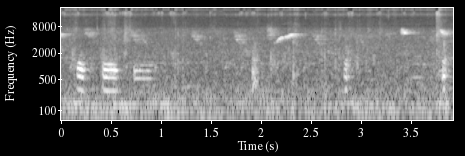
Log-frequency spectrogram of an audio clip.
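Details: Roosters and hens on a chicken farm: a few stacked harmonic clucks at the start, then quieter scattered clucks and high chirps of small birds over a low hum.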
